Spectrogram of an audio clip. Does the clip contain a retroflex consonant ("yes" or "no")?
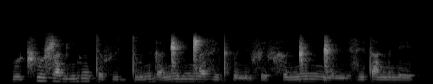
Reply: yes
